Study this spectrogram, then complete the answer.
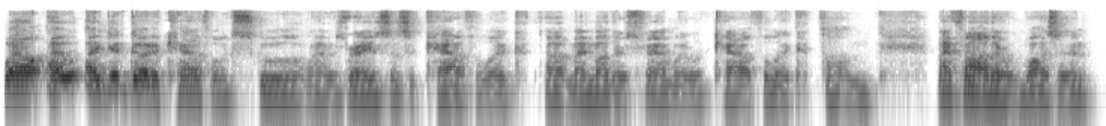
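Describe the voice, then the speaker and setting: A man in his sixties from the United States, answering interview questions in a hesitant way with many pauses and restarts. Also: lowish voice, a little mellow, breathy edge. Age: 60s. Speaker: guest.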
